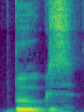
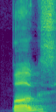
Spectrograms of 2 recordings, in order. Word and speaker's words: bugs: Zero concentrated hard, then said, Boogs. Stanley laughed. A wide smile spread across Zero's sick and weary face as well. Bugs, he said. Good, said Stanley. Remember, it's a short U sound if there's no E at the end.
